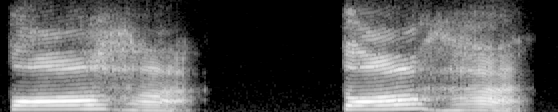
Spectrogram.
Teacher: तो को मोटा पढ़े, ता नहीं पढ़े।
